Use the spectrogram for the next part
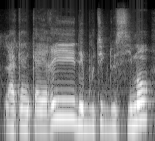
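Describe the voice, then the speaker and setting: A woman's voice: lowish voice, a little fast, dark tone. A woman who grew up in France, talking as a guest in an interview and explaining things step by step, repeating key phrases for emphasis. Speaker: entrepreneur guest. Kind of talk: interview talk.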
